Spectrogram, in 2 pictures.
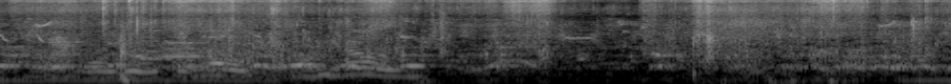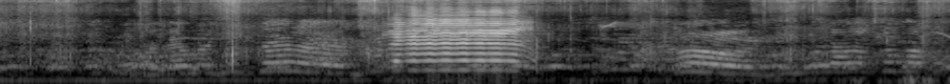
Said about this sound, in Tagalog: mga kambing, mga manok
